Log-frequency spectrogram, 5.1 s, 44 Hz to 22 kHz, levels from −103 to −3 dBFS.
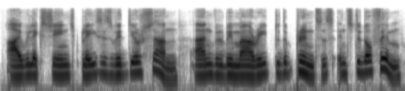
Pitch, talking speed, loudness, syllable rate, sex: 140 Hz, 200 wpm, -19 LUFS, 5.0 syllables/s, male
